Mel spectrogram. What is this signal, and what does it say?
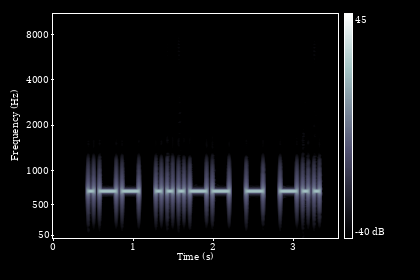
Morse code, heard as a keyed tone, about 17 wpm, 700 Hz. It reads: W3TD
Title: USA Call Signs - 4 Characters - Repeated 3x - 17wpm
